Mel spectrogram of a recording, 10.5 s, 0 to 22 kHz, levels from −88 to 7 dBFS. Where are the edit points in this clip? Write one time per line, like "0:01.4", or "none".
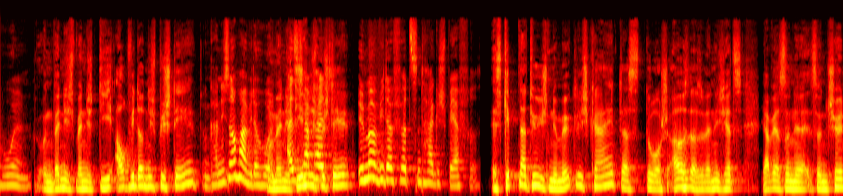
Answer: none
